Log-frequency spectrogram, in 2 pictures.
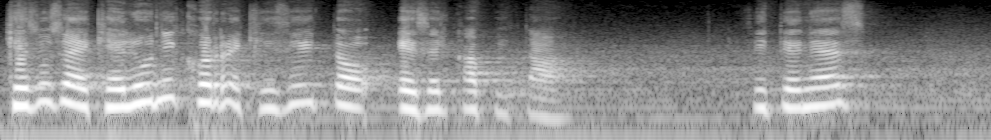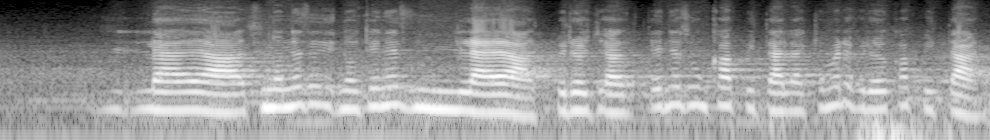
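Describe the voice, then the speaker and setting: A woman's voice: on the high side, normal speed. A woman with a Colombian accent, a lawyer explaining pensions patiently and point by point on a studio talk show. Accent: Colombian Spanish. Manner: patient, methodical, lists points and answers her own questions.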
